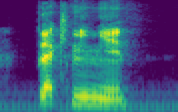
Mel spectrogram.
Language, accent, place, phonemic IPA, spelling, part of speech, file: French, France, Lyon, /plak.mi.nje/, plaqueminier, noun, LL-Q150 (fra)-plaqueminier.wav
- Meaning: a persimmon tree (Diospyros)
